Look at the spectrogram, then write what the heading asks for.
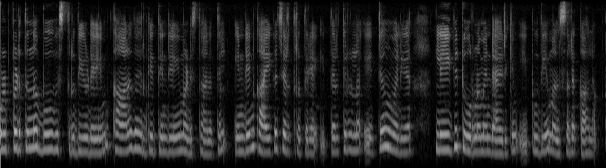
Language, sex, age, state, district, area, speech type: Malayalam, female, 30-45, Kerala, Ernakulam, rural, read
